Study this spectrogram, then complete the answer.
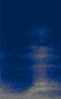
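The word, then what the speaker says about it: わ: Cara bacanya wa ya.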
